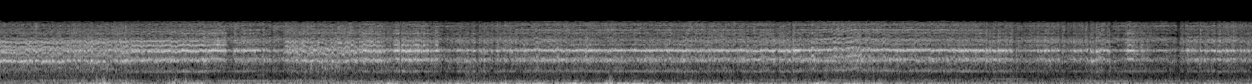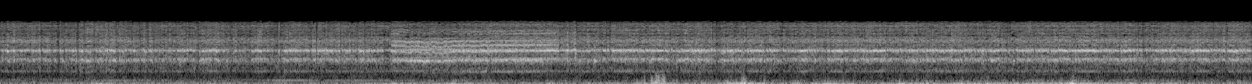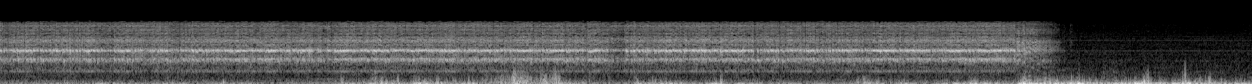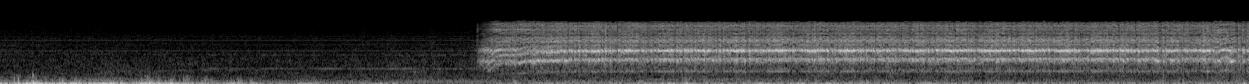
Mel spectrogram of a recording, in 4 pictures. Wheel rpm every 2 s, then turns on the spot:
160, 160, 160, 160, 160, 160, 160, 160, 160, 160, 160, 160, 160, 160, 160, 160, 160, 120, 0, 0, 0, 100, 160, 160, 160.
none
